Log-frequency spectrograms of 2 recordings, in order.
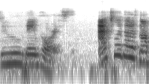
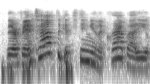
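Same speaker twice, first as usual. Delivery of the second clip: normal talking voice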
